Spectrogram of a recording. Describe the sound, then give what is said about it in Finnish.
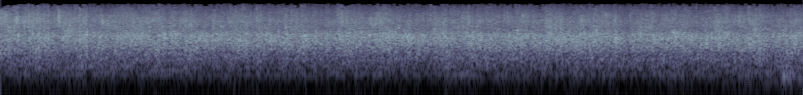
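Sustained audience applause at a Finnish defence association event, thanking a naval commander after a talk on submarines; many hands clap in a steady, even roar throughout. “Lämpimät kiitokset ja aplodit vielä kerran.”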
